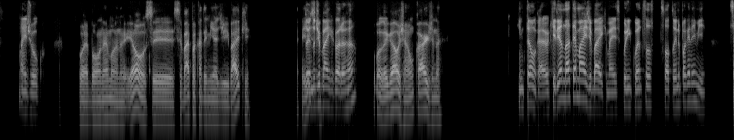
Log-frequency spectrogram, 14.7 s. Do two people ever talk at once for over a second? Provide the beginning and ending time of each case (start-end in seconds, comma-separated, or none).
none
